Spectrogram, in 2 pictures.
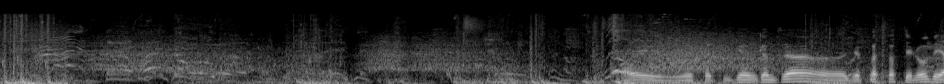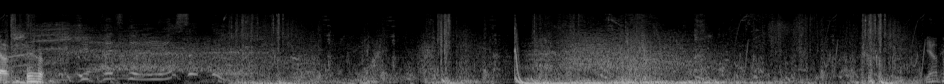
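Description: Cartoon fight sound effects whoosh and thump in quick bursts.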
